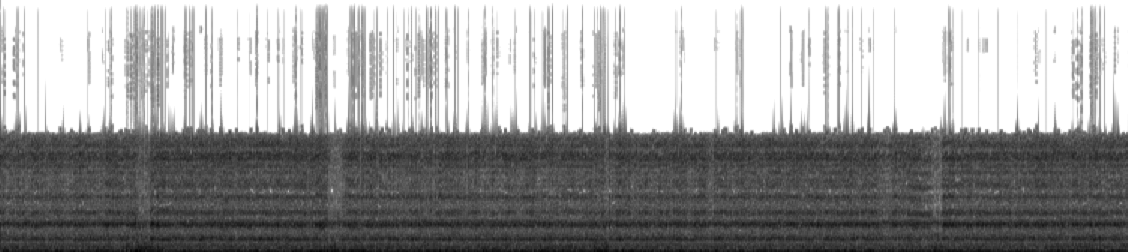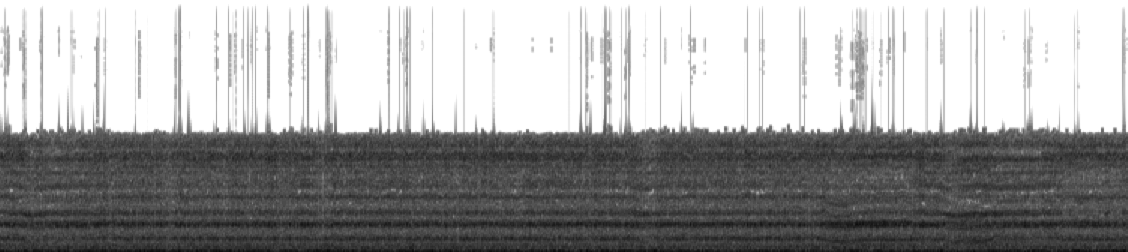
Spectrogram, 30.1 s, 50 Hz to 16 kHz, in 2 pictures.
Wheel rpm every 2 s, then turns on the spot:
230, 230, 230, 240, 230, 230, 230, 230, 230, 240, 230, 230, 230, 230, 230.
none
